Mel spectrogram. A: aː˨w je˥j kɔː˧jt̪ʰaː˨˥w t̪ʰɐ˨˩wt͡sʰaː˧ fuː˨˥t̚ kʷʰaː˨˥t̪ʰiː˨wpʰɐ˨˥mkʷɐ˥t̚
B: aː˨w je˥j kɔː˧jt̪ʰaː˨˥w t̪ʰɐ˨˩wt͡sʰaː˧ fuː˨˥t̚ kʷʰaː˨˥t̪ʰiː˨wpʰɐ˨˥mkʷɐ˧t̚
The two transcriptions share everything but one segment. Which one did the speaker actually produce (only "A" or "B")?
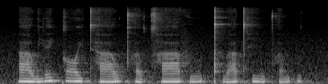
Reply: B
